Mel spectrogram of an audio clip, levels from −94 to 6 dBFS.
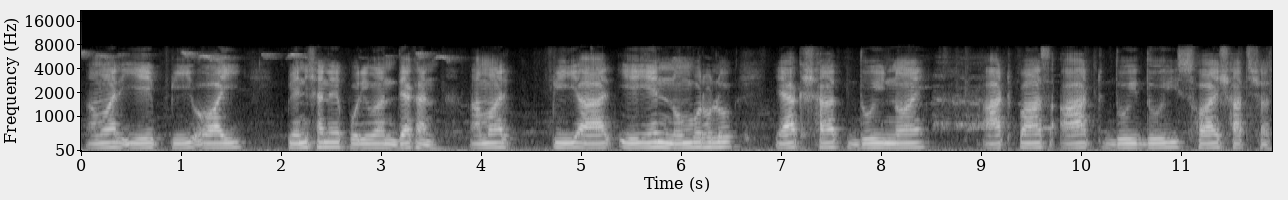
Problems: constant background noise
